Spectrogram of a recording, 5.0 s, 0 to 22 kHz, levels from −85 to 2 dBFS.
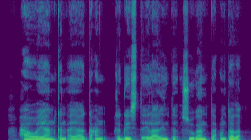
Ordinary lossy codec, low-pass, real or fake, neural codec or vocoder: none; none; real; none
